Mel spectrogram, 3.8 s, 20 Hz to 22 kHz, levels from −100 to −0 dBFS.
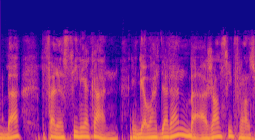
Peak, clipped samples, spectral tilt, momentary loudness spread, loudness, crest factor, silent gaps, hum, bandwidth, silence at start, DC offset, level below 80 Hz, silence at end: -14 dBFS; under 0.1%; -6 dB/octave; 7 LU; -27 LUFS; 12 dB; none; none; 8 kHz; 0 s; under 0.1%; -40 dBFS; 0 s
